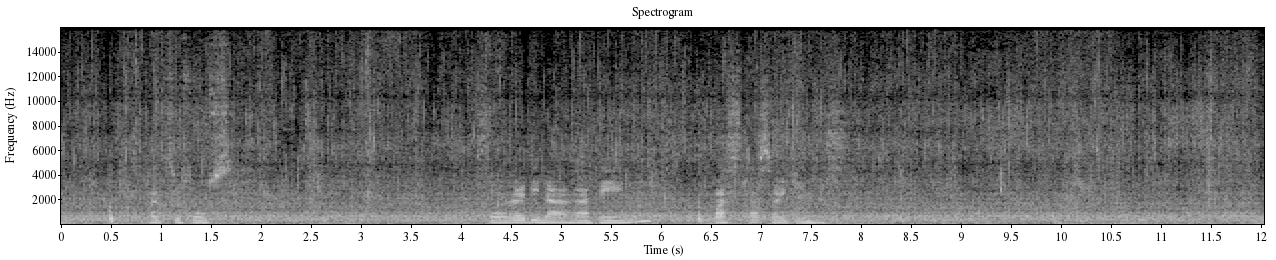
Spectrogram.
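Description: Tongs scrape and clack against a pan.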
